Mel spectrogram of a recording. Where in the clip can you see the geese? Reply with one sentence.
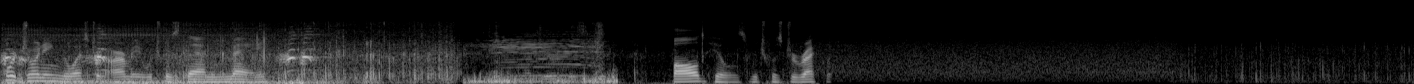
The geese can be heard from 0.0 to 3.5 s.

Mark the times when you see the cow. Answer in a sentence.
The cow can be heard from 4.6 to 6.2 s.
